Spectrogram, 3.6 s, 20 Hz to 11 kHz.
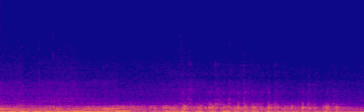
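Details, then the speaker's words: BMW 335i with new coil packs, while driving on stock (OEM) burble: a deep low rumble with soft gurgles and bubbles as the throttle lifts, no misfire stumble. Owner suspects an MHD map with harsh burbles caused the earlier issue. Normal overrun burble. "if anyone's curious what oem verbal sound like is what they kind of sound like you're still here i'm just a little girly it's more gurgles and bubbles sounds pretty good"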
